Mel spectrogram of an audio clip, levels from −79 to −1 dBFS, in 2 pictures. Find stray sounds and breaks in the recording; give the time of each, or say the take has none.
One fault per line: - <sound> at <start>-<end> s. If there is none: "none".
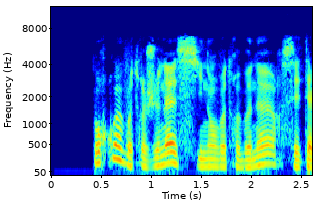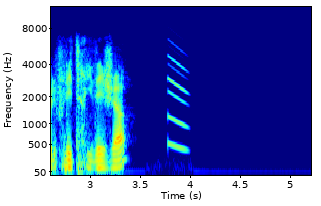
- chirp at 3.8-4.0 s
